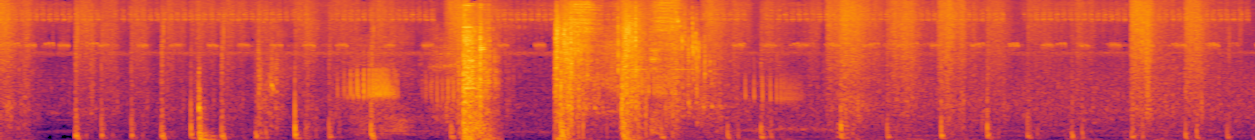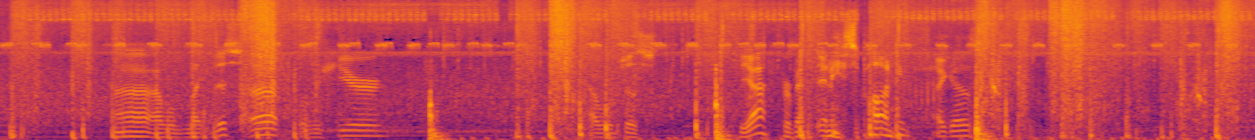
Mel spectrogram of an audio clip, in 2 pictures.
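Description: Blocks of earth crunch as they are dug out in quick succession.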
